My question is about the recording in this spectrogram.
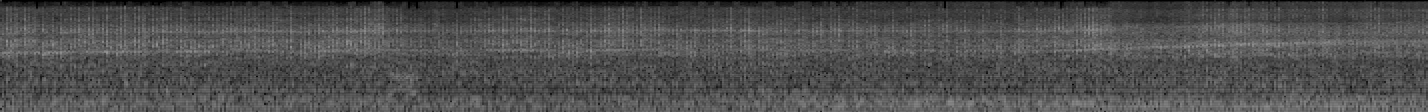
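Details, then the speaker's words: Old bulldozer diesel idling: lumpy, uneven beat with a regular stumble, running on three cylinders, lacking power in first gear pushing a pile; dead cylinder misfire. "it almost sounds like it's missing on one cylinder actually I know it is"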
